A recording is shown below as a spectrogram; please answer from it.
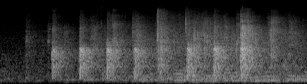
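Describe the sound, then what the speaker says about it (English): An audience at a town meeting in Dalton, New Hampshire claps, a sparse spattering of hands with distinct, fairly regular bursts that fade toward the end, fairly faint and without cheering. "Please hold applause."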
